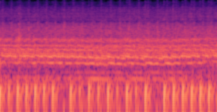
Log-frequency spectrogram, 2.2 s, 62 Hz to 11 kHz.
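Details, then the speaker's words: Wacker WP1550 plate compactor bought at auction, running over mud and stone: fast, steady pounding thumps over engine drone with a faint ringing whine; it bogs in mud, and owner suspects a worn bearing is making the noise. "So, as you can see, it um it bugs right out. It just the vibrational like bury in the mud. I wonder if that's that bearing making that noise."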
